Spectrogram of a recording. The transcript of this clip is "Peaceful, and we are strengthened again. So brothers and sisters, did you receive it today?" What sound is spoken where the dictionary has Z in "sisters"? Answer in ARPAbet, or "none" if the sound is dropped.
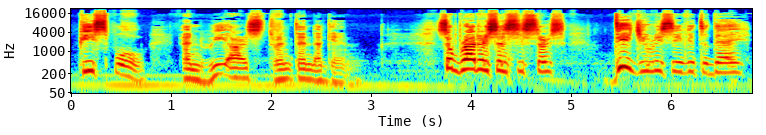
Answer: S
